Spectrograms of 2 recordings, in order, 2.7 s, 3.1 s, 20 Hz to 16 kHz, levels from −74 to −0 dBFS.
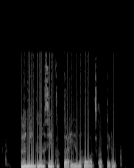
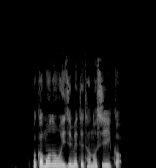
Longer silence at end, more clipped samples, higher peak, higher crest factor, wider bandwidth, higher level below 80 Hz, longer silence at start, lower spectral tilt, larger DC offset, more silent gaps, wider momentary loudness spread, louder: second, 0.4 s vs 0.7 s; neither; second, -12 dBFS vs -2 dBFS; second, 14 dB vs 20 dB; about the same, 11.5 kHz vs 11 kHz; first, -46 dBFS vs -78 dBFS; second, 0.4 s vs 0.65 s; about the same, -5.5 dB/octave vs -5.5 dB/octave; neither; neither; about the same, 11 LU vs 12 LU; second, -26 LUFS vs -21 LUFS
